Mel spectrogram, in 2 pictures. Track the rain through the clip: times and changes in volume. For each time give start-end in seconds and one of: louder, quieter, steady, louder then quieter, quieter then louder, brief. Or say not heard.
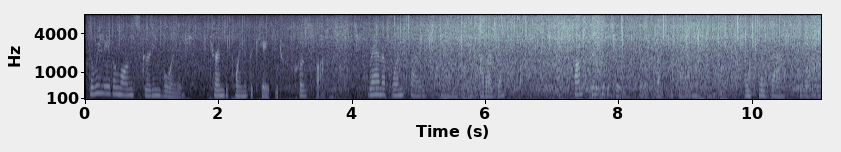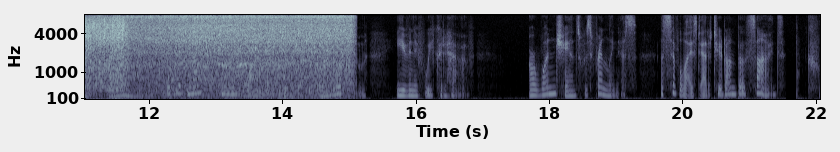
0.0-15.1 louder.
